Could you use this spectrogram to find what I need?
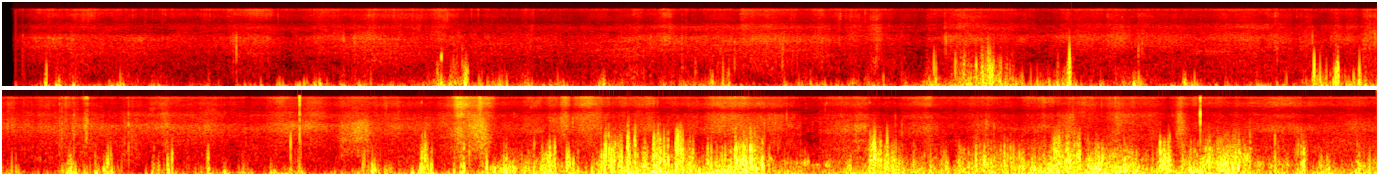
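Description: Wind buffets loudly close by, growing stronger.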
